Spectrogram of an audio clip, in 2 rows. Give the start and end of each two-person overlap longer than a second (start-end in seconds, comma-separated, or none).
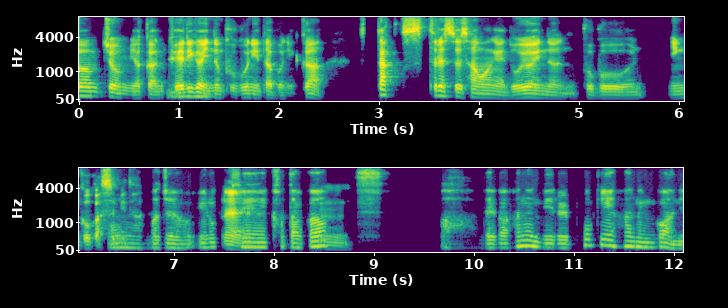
none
